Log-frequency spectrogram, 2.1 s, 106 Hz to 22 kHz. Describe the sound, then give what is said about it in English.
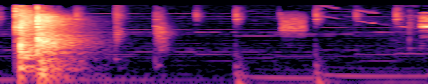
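A compound bow (Evoke 31, 29-inch draw length, 72 pounds, 90% let-off) fires a 450-grain arrow at 293 feet per second with a single sharp, loud snap and thwack, followed by a brief fading rattle and a few faint clicks. “And then now our 450 grain arrow.”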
